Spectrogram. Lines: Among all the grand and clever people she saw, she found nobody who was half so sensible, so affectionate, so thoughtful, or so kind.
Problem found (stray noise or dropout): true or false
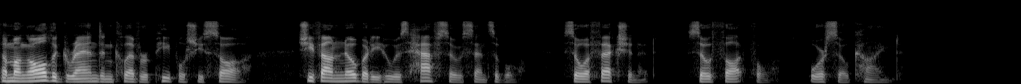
false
